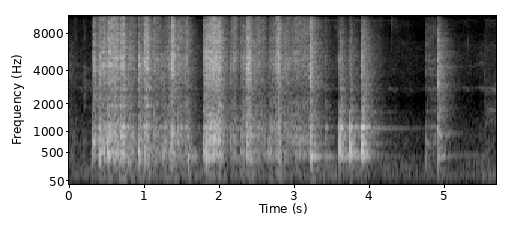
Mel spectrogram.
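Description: Plastic scraper tool rasping across the ridged nonstick grill plate of a Cuisinart Griddler, scraping off cooked-on hamburger residue in a run of strokes. The strokes stop about four seconds in, with one more short scrape near five seconds.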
